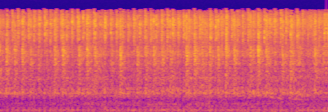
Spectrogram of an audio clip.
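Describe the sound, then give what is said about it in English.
A corn shelling machine's engine runs steadily and loudly, a dense rumbling drone with a fast rattling vibration that continues unchanged throughout, with no voices. “They've also created a corn shelling machine, but how does it work?”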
